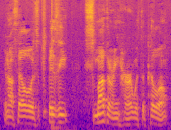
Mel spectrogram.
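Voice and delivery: ordinary talk, nothing marked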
